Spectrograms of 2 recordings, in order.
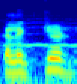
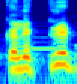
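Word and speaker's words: Collectorate: जाएगा और हमेशा याद रखिएगा कि यहां पे कभी भी कलेक्टरेट नहीं बोला गया कलेक्ट्री कलेक्ट कलेक्टोरेट और यहां स्पेलिंग मुझे लगता है कभी भी हमने सही स्पेलिंग नहीं देखा जो पटना में जो सही स्पेलिंग है वो होना चाहिए सी O double L ई सी टी ओ आर ए टी कलेक्टरेट च मींस द प्लेस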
